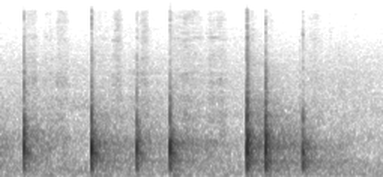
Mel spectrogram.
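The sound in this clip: Writing on a board during a lecture on dynamic programming: seven sharp, dry taps and strokes in an uneven rhythm, fairly faint, with no talking over them.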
